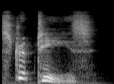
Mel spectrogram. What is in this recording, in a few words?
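"striptease", British English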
